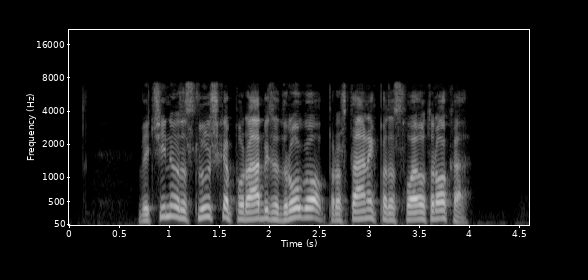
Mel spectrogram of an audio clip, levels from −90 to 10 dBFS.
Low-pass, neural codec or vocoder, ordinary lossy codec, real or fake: 7.2 kHz; codec, 16 kHz, 16 kbps, FunCodec, trained on Chinese and English, 50 frames a second; none; fake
